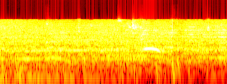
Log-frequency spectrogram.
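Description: Arena crowd noise during a basketball game, with a basketball bouncing on the hardwood floor and a short sneaker squeak about one and a half seconds in, the loudest moment.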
